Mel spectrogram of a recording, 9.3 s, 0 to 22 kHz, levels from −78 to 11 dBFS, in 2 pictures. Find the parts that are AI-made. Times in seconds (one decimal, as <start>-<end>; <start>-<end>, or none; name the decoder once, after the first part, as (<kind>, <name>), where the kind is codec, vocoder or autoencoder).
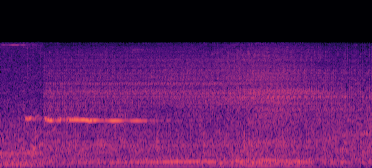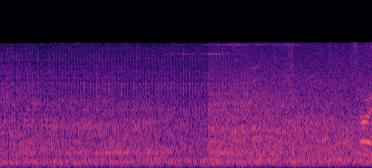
2.5-3.2 (vocoder, WaveNeXt); 4.3-5.3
